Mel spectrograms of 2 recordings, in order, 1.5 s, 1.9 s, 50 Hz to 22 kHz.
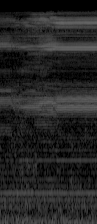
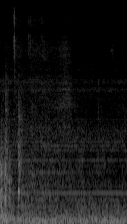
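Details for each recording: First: Seth Thomas Dynaire 2E electric mantel clock (December 1953): steady thin high-pitched buzz from power-interruption indicator vane vibrating in the motor's magnetic field; sound stops when off; plan to disable or tape the indicator. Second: Seth Thomas Dynaire 2E electric mantel clock (December 1953), motor plugged in outside the mechanism after repair to check it: faint, steady, even hum with no clicks or stalls; the motor runs normally.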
